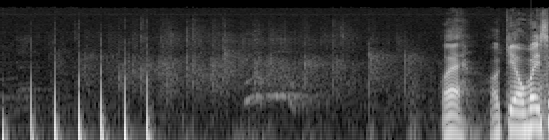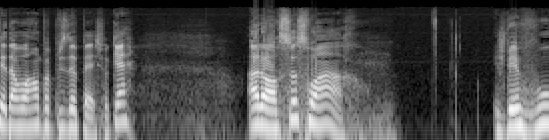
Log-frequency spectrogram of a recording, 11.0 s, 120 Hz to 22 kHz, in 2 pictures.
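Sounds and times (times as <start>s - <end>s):
group clapping in unison applauding themselves: 0.4s - 4.4s
speech: 4.4s - 6.9s, 8.0s - 9.1s, 10.4s - 10.9s.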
